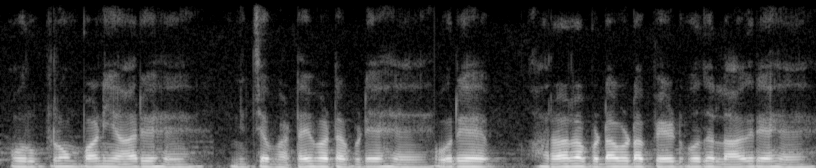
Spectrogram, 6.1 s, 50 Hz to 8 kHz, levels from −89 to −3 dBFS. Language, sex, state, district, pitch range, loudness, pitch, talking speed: Hindi, male, Rajasthan, Nagaur, 125-135 Hz, -18 LUFS, 130 Hz, 225 wpm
